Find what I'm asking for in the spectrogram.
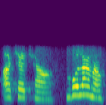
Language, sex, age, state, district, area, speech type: Marathi, female, 45-60, Maharashtra, Buldhana, rural, conversation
